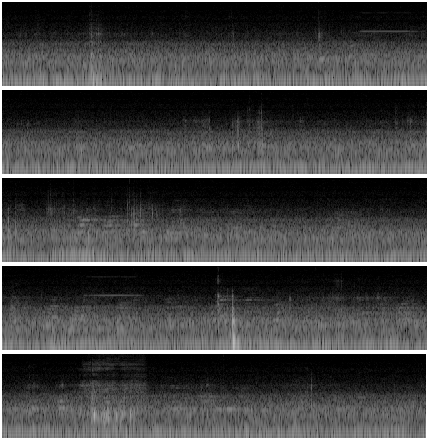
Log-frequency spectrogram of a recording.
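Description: A person eating French fries by hand and chewing, over a steady low hum, with a few soft clicks, a sharp click about three-quarters of the way through and a short rustle near the end.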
